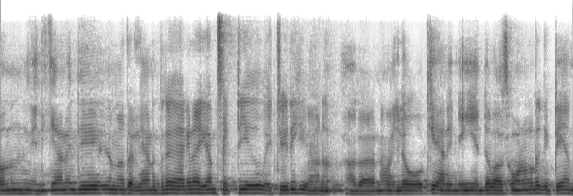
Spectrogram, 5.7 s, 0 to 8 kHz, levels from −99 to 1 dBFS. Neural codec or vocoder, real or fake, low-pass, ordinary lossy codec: codec, 16 kHz, 2 kbps, X-Codec, HuBERT features, trained on balanced general audio; fake; 7.2 kHz; none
